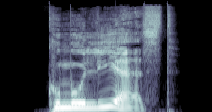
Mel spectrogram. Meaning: second-person singular present of kumulieren
- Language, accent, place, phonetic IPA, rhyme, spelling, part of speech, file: German, Germany, Berlin, [kumuˈliːɐ̯st], -iːɐ̯st, kumulierst, verb, De-kumulierst.ogg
